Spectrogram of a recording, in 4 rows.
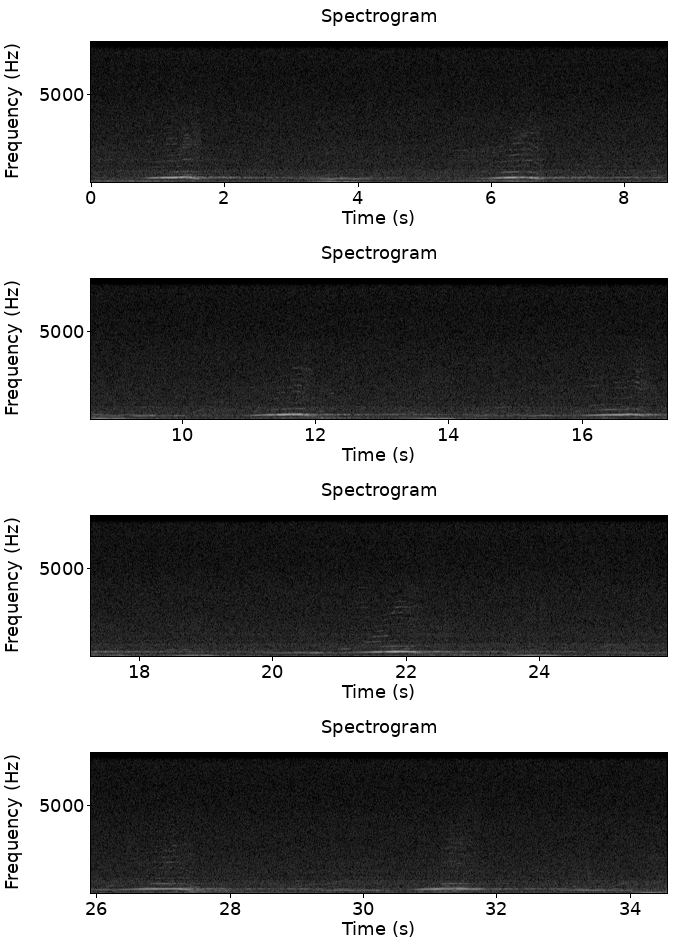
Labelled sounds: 21.4	22.1	humpback whale, 0.80 to 2.9 kHz

